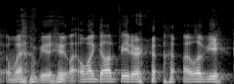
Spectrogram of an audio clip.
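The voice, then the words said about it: Put-on American accent. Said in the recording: “was that your American accent? ... That was my American accent. ... Very good. Very good.”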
